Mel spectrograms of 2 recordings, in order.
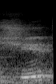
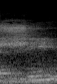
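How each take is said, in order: First: The word ends with an eh sound. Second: The word ends with an ee sound. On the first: The speaker calls it wrong. "nada de che" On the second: The speaker calls it right. "É chi"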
